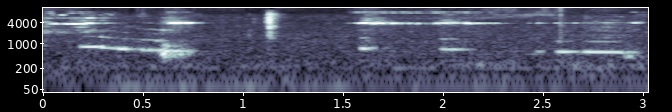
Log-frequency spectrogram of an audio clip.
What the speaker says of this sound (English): that is our granddaughter's dog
